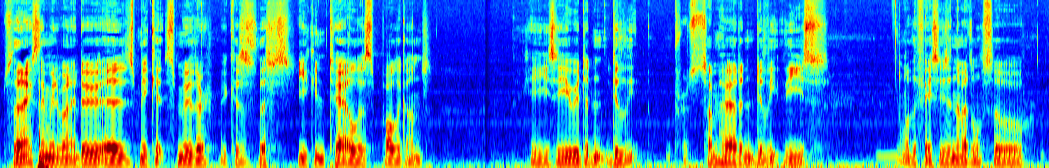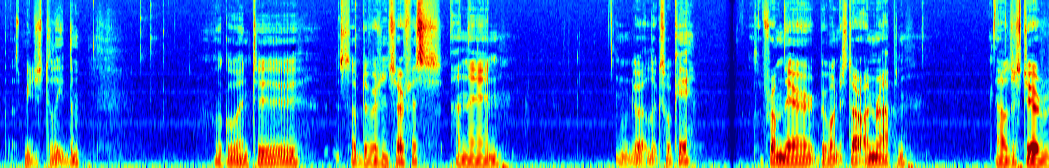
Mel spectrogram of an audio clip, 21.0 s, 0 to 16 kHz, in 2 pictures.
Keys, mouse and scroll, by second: 4.8 KP_1, 4.8 b, 8.3 x, 15.2 Tab, 17.7 KP_1, 18.0 Tab.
